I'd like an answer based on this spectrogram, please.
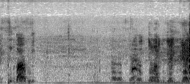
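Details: Border Collie named Sam at play with his ball, giving a short harsh grunt, then after a pause a rapid series of rough, throaty growling bursts rising in loudness.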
